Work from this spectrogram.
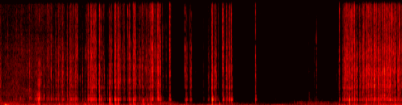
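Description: Fingertips and nails tap and scratch the side of a small, empty, hollow paper cup, red outside with a white rim, held in one hand near the microphone. Dense, bright, crackly scratching and quick dry taps fill the first three seconds, thin out to a few sharp isolated clicks over a quieter stretch, then the busy scratching returns toward the end.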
